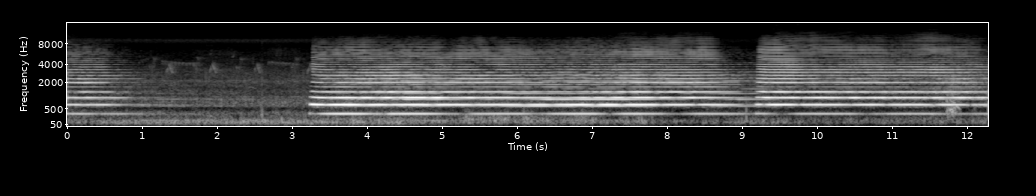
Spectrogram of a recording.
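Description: Horn of the BB203 locomotive blares loud and close at a level crossing during a dynamic test run, a steady multi-tone blast that briefly drops, then resumes strongly, with rumbling train noise underneath.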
